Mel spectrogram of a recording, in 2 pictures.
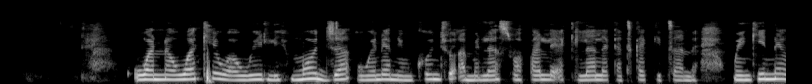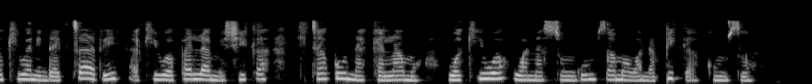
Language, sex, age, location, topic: Swahili, female, 25-35, Nakuru, health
